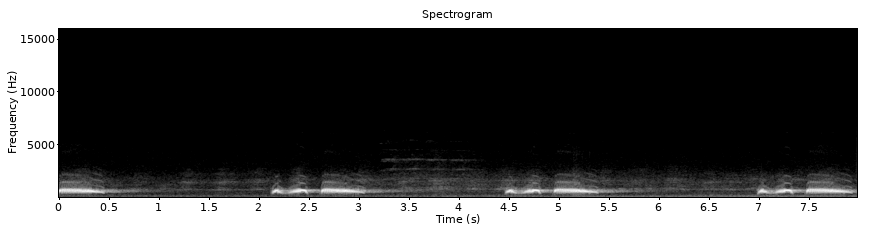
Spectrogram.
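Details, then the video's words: Decoy spotted dove cooing to excite and lure wild doves; low mellow phrases of two quick notes and a long falling coo, repeating roughly every two and a half seconds, quiet background. "Chim cu gáy kích bổi , Cu gáy kích bổi mở là gáy"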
